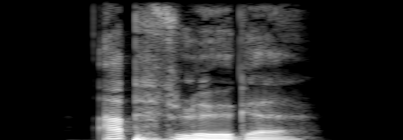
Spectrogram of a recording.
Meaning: first/third-person singular dependent subjunctive II of abfliegen
- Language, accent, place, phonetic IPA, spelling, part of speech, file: German, Germany, Berlin, [ˈapˌfløːɡə], abflöge, verb, De-abflöge.ogg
